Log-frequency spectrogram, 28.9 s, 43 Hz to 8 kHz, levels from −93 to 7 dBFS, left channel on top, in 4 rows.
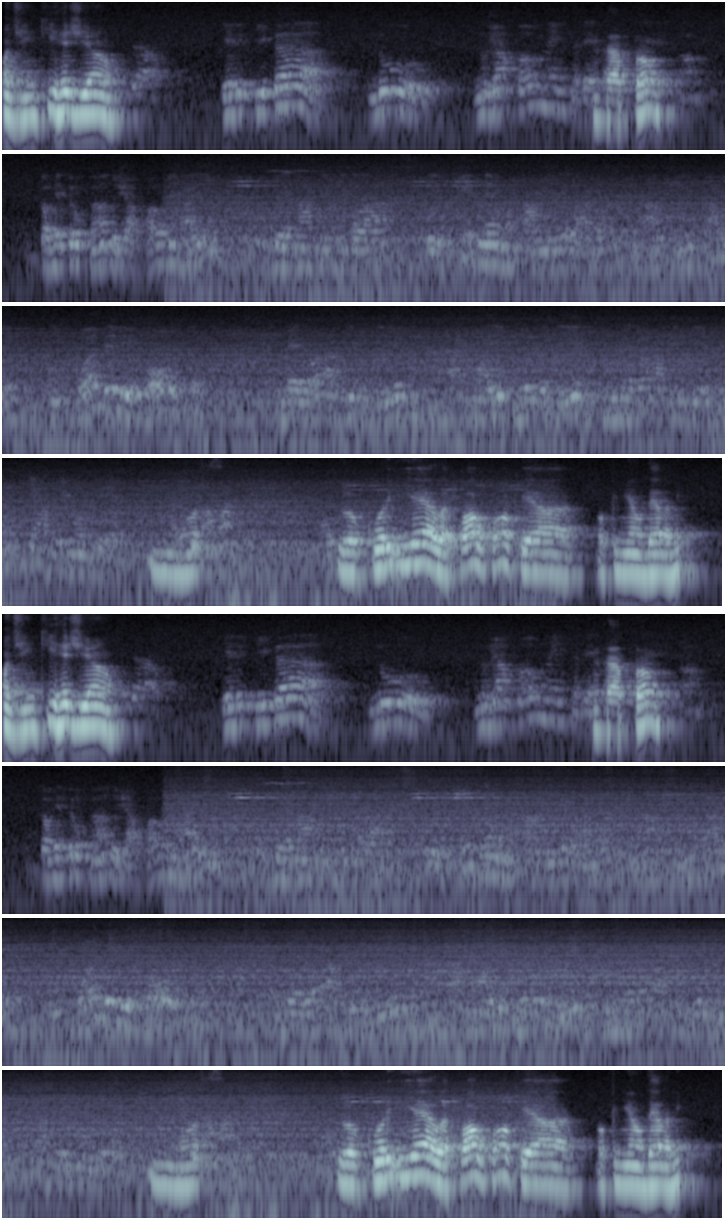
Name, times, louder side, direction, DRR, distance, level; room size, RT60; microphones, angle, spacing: voice 1, 0.0-1.1 6.0-6.6 23.1-23.7 25.0-28.5, right 2 dB, 20° right, 4 dB, 0.5 m, -24 dB
voice 2, 2.2-3.3 3.6-4.3 4.7-7.0 7.6-9.4 9.8-11.1 11.5-14.6 14.9-16.5 17.2-22.9 23.4-24.2 24.8-25.2 26.0-26.2, left 1 dB, 65° left, -8 dB, 3.7 m, -42 dB
sound 1, 8.8-27.2, right 3 dB, 45° right, 1.7 m, -44 dB
16.0 x 7.4 x 2.6 m, 0.74 s
head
